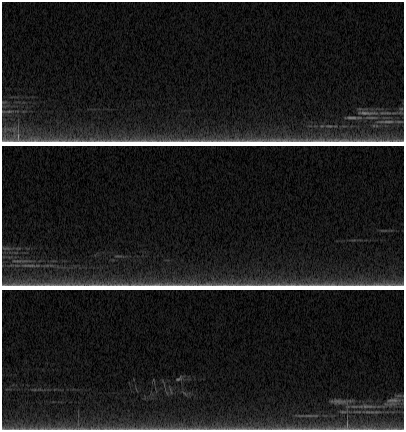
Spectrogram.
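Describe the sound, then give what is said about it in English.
A magnolia warbler sings short, high, faint phrases several times, repeating every few seconds over a steady low outdoor rumble. No one speaks. “I was right, magnolia warbler.”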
